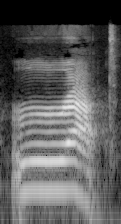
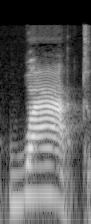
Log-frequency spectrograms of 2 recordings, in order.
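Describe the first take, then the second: First: The word begins with an R sound. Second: The word begins with a W sound. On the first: The speaker calls it right. "Remember, where's our tongue?" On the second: The speaker calls it wrong. "if you hear it become wat"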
